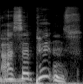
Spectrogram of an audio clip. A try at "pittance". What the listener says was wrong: No, I think you pronounced it the way it's spelled.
